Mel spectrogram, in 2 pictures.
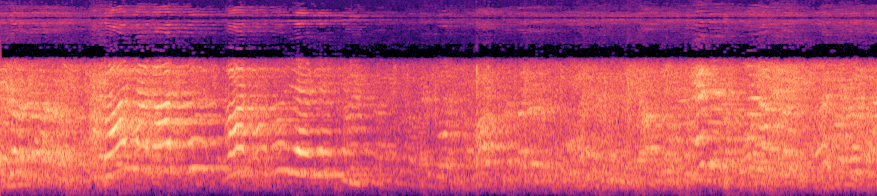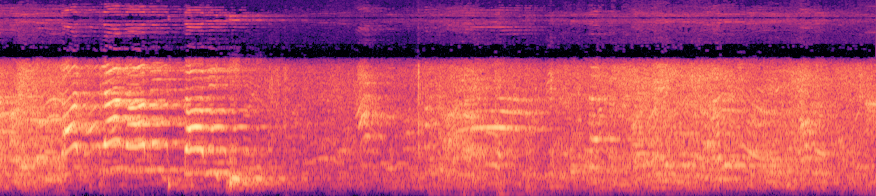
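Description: A young woman speaks brightly to the children.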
